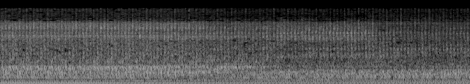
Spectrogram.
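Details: Renault with a no-start and fault DF116 camshaft sensor circuit no signal, in a camshaft sensor replacement job: steady, even idle at about 3.5 beats per second with no misfire or stumble; the engine runs normally.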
